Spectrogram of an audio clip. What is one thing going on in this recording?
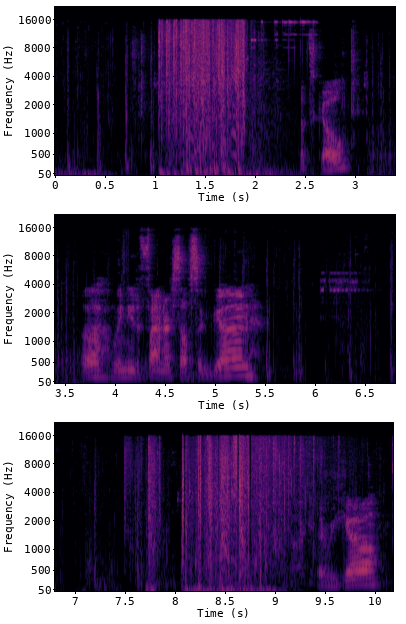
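Gunfire bursts out in quick volleys.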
